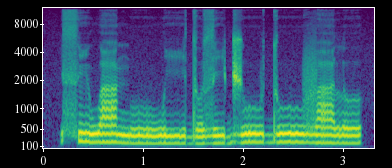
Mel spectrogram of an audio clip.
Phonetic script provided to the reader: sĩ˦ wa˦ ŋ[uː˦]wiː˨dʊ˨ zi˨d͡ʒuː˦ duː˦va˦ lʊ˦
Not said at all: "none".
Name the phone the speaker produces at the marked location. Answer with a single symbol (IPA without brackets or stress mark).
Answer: uː˨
